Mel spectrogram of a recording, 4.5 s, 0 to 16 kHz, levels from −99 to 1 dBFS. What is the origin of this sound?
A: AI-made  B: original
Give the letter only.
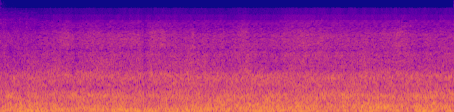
B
